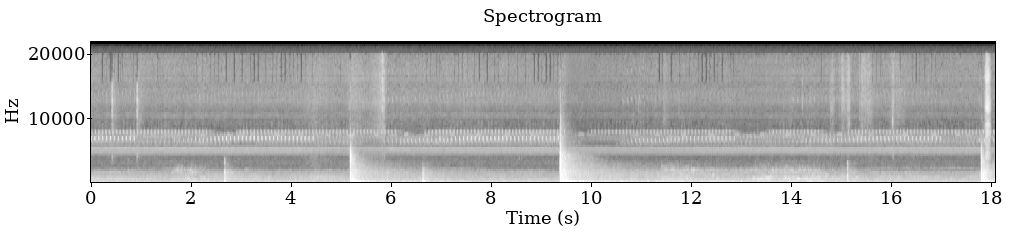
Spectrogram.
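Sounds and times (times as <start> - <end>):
fireworks booming: 5.1 - 7.9, 9.3 - 16.1, 17.8 - 18.0.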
